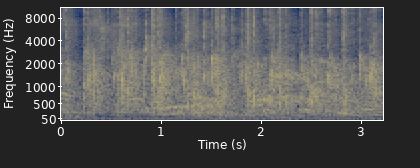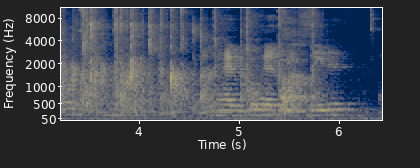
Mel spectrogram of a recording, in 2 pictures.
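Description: Applause: many hands clapping irregularly, with voices talking over it, dying away near the end.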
